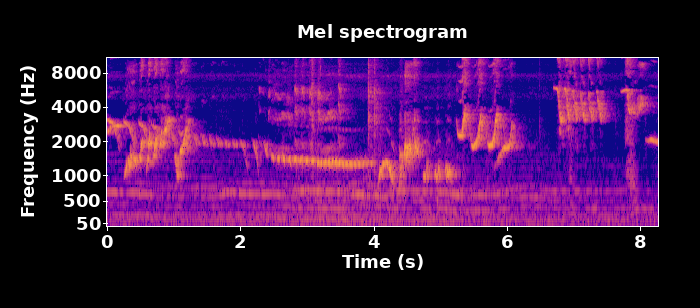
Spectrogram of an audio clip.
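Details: White-rumped shamas from Borneo, Indonesia, two birds fighting. Energetic song of warbled phrases, long descending whistles and fast buzzy trills, with loud clicking bursts and a brief pause before it resumes.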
